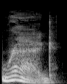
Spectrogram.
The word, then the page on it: rag: British English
